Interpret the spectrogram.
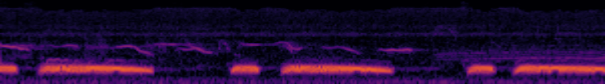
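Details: Spotted dove used as a ground decoy to lure a rival. Its short-then-long coo pairs repeat three times, the long coos smooth and sustained. Slurred whistles from other birds run faintly above.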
